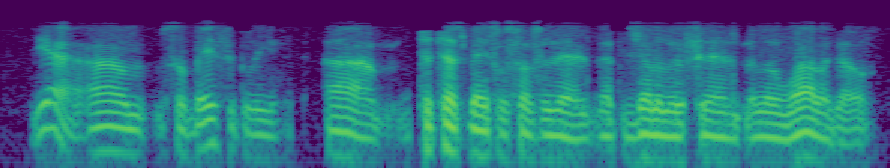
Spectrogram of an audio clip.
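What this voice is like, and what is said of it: Sick-sounding voice. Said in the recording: “Kind of sick, so that's why my voice is like this”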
